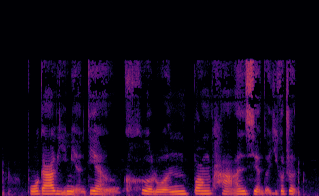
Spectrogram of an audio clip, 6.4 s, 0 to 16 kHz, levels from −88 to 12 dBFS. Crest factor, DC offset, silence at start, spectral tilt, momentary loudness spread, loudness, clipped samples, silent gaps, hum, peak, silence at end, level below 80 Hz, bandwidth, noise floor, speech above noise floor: 20 dB; under 0.1%; 0.05 s; -5 dB/octave; 10 LU; -26 LUFS; under 0.1%; none; none; -8 dBFS; 0.4 s; -64 dBFS; 11.5 kHz; -57 dBFS; 31 dB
